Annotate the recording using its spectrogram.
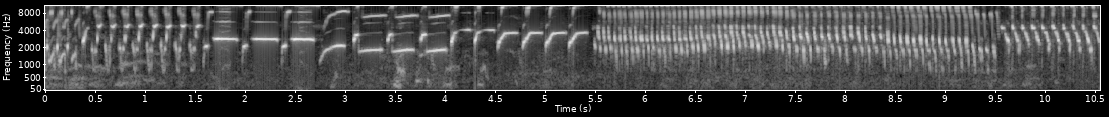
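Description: Canary singing: a run of short phrases, each one note repeated several times. Quick notes give way to held whistles, then rising slurs, then a long, fast trill of about four seconds that breaks off shortly before the end.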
